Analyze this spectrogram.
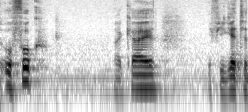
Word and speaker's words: Ufuk: How do you say your name? Okay. Look, I've been called plenty of things in my whole career, so it really doesn't bother me. My name is Ufuk.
